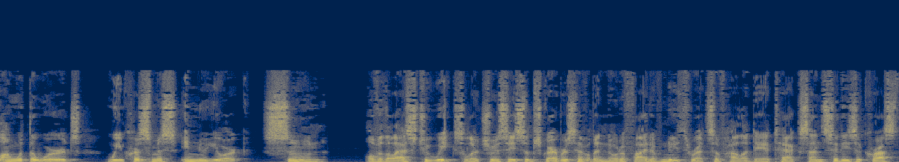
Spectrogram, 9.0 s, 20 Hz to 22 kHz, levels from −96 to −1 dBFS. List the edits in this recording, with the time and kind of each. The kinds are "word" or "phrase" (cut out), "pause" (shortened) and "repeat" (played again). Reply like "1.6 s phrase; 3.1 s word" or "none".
1.2 s phrase; 5.9 s word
